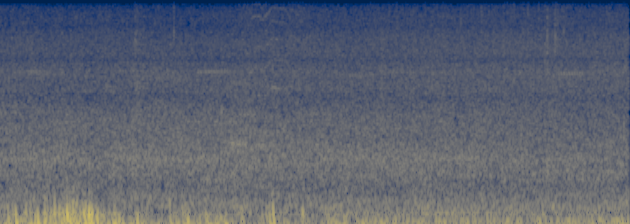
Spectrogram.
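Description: Wind on the microphone of a handheld camera outdoors: a low rumbling buffet, strongest in about the first second, then a steady low hiss.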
